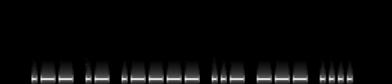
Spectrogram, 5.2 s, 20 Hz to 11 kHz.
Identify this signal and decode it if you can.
Morse code, heard as a keyed tone, about 22 wpm, 700 Hz. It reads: WA1UOH
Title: Speed Racing - USA 2x3 Call Signs 20wpm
